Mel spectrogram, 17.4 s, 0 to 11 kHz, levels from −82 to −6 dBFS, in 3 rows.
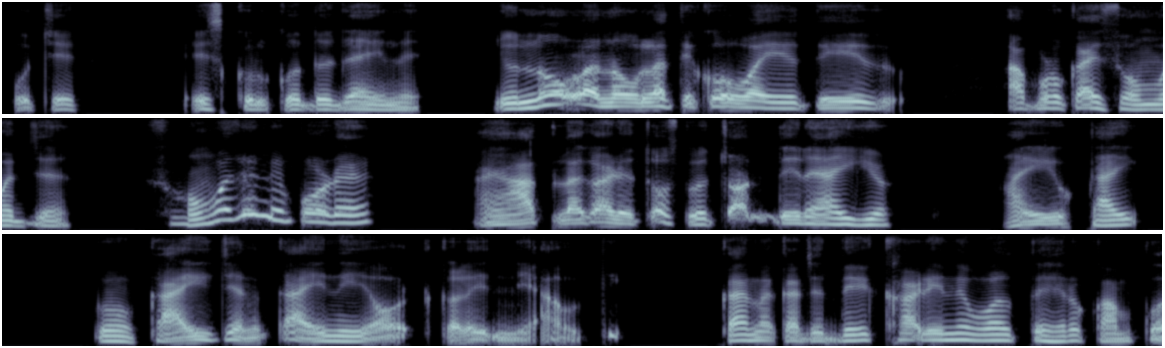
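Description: No technical faults are audible anywhere in the speech recording.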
